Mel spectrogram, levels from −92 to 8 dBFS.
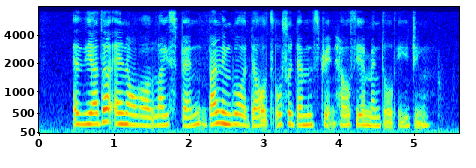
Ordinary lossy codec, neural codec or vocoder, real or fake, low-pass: none; none; real; 7.2 kHz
